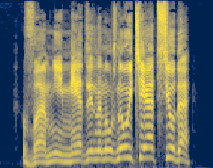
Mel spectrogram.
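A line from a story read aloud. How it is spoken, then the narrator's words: Frantic, crazed shouting. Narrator (Russian): безумно вращая глазами, кричала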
